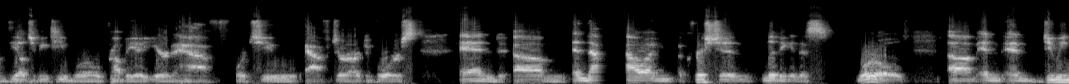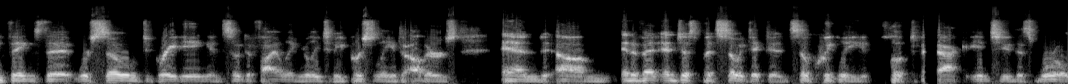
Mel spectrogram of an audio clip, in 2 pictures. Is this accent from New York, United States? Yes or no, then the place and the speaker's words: yes; Binghamton, New York, United States; moved away as an adult; also born or lived in Chicago area; now in Arizona, United States; I moved from the Chicago area back to upstate New York, to my hometown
